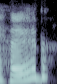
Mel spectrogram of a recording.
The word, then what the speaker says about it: herb: h is still there can we say herb herb it's not a silent h it's not herbs oh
